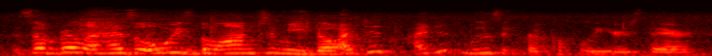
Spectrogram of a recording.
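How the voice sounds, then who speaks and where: A quirky young woman with a slightly high voice and a teasing way of talking. It is a sitcom romance read aloud, with clear room noise behind her. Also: lively intonation, rapid-fire. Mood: playful, insistent. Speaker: actress at a script table read. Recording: noisy live room ambience.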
